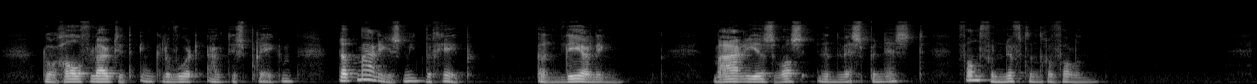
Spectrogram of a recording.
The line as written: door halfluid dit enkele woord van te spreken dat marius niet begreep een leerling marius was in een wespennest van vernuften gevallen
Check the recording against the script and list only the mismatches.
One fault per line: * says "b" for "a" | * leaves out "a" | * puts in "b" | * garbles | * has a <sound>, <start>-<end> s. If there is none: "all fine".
* says "uit" for "van"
